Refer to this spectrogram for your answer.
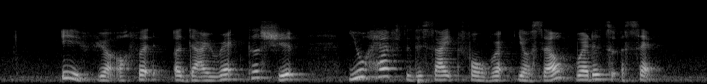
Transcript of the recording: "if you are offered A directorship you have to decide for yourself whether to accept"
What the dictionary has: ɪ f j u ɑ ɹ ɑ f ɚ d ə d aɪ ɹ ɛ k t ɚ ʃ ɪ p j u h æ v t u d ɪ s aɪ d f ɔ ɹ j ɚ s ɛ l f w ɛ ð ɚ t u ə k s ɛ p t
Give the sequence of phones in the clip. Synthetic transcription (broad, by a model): ɪ f j u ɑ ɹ ɑ f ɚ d ə d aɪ ɹ ɛ k t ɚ ʃ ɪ p j u h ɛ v t u d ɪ s aɪ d f ɔ w j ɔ s ɛ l f w ɛ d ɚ t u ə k s ɛ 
